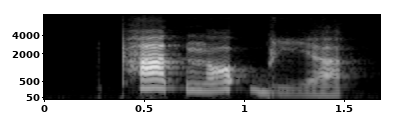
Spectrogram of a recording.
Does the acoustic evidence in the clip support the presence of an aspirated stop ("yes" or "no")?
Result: yes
